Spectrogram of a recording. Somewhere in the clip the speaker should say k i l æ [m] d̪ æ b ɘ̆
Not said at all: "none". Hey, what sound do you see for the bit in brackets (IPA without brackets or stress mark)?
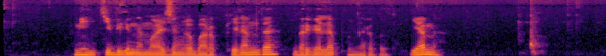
m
